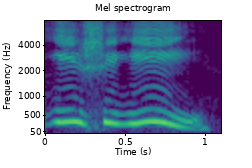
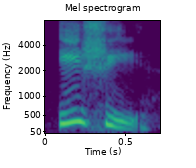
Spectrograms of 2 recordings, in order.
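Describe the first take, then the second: First: The final extra i sound is pronounced. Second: The final extra i sound is dropped. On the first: The speaker calls it wrong. "it is not Ishii. You do not pronounce that second I" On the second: The speaker calls it right. "It's just Ishii"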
